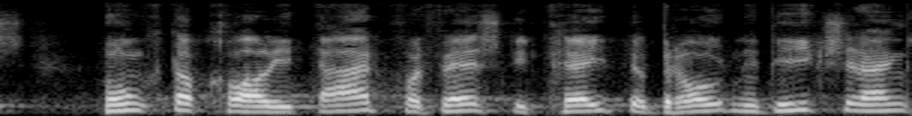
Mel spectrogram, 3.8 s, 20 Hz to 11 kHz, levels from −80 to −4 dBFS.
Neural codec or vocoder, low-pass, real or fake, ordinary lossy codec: codec, 24 kHz, 3 kbps, HILCodec; 9.9 kHz; fake; AAC, 48 kbps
